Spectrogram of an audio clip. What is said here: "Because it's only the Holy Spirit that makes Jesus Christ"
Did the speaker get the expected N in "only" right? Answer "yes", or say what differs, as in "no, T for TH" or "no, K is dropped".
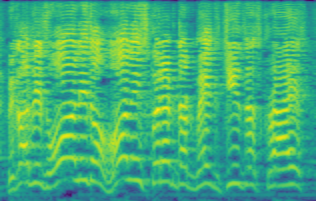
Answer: no, N is dropped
